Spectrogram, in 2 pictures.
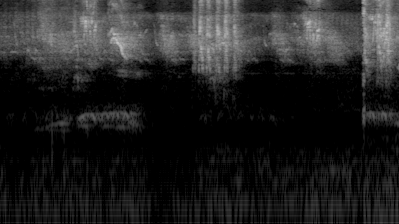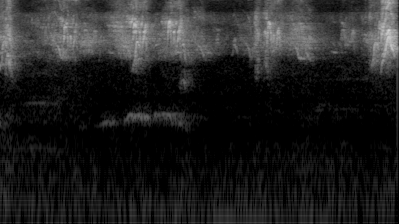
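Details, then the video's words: Busy house sparrow chatter, loud clusters of sharp chirps broken by brief pauses, one sudden louder burst near the middle. "House sparrow sound effect"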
